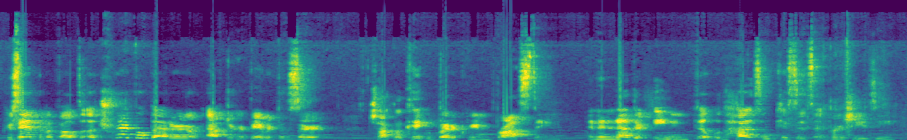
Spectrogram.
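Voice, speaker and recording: A woman's voice: mid-range voice, lively intonation, brisk, a bit bright. A woman reads a children's story aloud in scripted storybook narration. Her voice sits in a roomy, echoing space, with faint music behind it. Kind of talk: scripted picture-book narration.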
